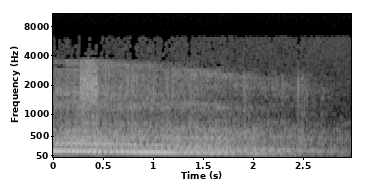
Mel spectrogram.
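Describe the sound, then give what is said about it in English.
An approaching car's engine hums and rumbles, a steady low drone with a faint tonal whine that loudens briefly, then slowly softens over a few seconds. No one speaks. “Then, suddenly, over the deadly, piercing tone of Stark's voice, Batman is conscious of another sound, an approaching car.”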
